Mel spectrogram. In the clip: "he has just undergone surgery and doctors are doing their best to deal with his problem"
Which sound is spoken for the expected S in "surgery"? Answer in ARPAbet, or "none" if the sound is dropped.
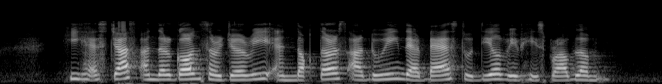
S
